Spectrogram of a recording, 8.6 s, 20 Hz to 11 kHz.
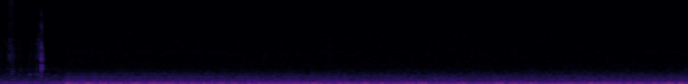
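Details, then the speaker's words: ASUS TUF Gaming RTX 5060 three-fan graphics card under gaming load in quiet mode, fans at 33% (830 RPM), recorded with a wireless microphone: very quiet, even low fan hum with no ticking; barely different from performance mode, normal. "Now that I'm specifically listening for any noise, I can tell that yes, in the quiet mode, this graphics card is quieter. But the fact that I could barely hear it in the performance mode just speaks volumes."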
